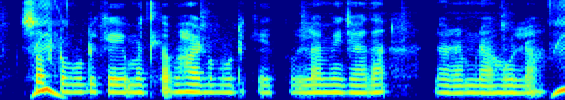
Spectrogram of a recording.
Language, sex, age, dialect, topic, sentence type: Bhojpuri, female, 18-24, Southern / Standard, agriculture, statement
